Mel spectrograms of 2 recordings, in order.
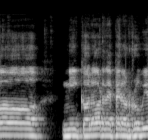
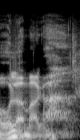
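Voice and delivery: sexy, sultry superhero character voice. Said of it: "esa voz tan sexy de superhéroe".

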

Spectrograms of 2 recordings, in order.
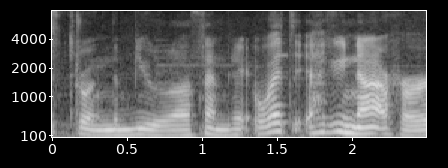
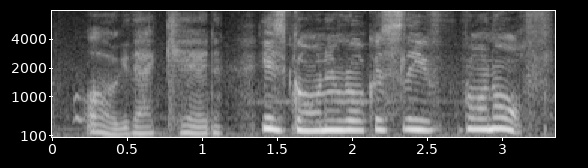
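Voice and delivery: put-on very high-pitched voice with British accent; 10 semitones higher than usual. Voicing a character while switching voices, in a british accent. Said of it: "Why did I start speaking in a British accent?".

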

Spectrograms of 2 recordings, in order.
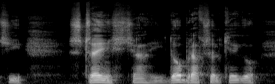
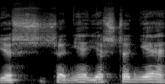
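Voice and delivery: calling out, crying out, higher; 4 semitones higher than usual. Edmund answers the dying Faria's farewell, calling out. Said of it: "zawołał Edmund".

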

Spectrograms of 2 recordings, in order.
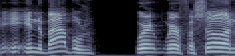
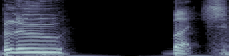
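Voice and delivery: slow, loud, deliberate delivery, "Blue" drawn out; 5 dB louder than usual. A fast talker slows down to repeat a phrase for his audience, slow and deliberate. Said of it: "Let me slow down since I talk fast".

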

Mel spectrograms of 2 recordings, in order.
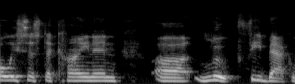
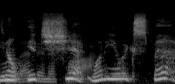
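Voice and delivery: higher, quieter whisper; 6 semitones higher, 6 dB quieter than usual. Retelling what a doctor said, leaning in close to the ear: imitating a doctor's whisper. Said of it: "he whispers".

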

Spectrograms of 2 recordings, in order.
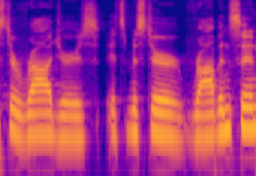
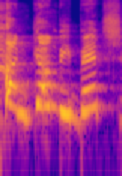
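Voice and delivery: very high-pitched, nasty, mean cartoon voice; 12 semitones higher than usual. Speaker recalling a comedian's Gumby sketch, mock-mean Gumby voice. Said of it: "he kind of sounded like the soup Nazi".

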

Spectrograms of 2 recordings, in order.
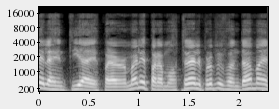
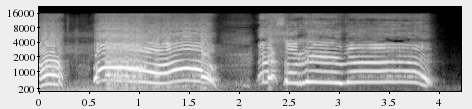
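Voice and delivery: very high, very loud, drawn-out frightened scream; 12 dB louder than usual. Playing a game on stream with others, suddenly startled, yelling in fright. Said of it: "¡No grites!".

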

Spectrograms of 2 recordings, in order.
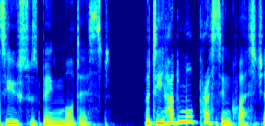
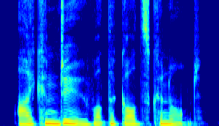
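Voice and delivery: plain reading voice

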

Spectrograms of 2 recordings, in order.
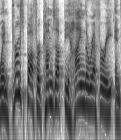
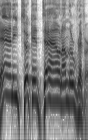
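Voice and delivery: announcer voice, called out with full showman delivery; 4 semitones higher than usual. Retelling a poker-table line: Bruce Buffer announcer voice. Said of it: "he's doing his voice".

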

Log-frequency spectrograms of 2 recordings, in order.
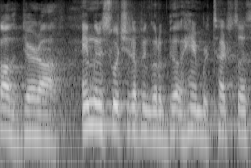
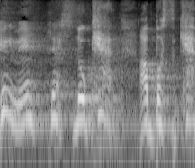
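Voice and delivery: street slang voice, pitched up; 6 semitones higher than usual.

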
